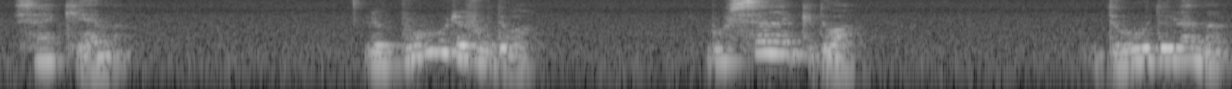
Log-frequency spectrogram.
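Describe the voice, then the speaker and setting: A woman with a low voice guides a relaxation session in a calm, gentle manner. She takes her time, leaving pauses between short instructions. The sound is echoey, with some noise and rumble behind her. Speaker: yoga nidra instructor. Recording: roomy echo, distant mic, background noise, rumble.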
